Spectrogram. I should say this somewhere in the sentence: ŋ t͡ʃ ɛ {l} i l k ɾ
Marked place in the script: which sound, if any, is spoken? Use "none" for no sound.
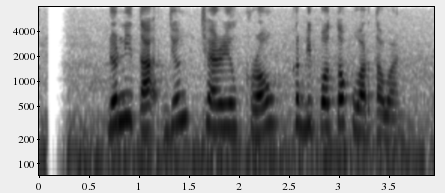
ɾ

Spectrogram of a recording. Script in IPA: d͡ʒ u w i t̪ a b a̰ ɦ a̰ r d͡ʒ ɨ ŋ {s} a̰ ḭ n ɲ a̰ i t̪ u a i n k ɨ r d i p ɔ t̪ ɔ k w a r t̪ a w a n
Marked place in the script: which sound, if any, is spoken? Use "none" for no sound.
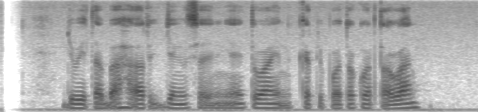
s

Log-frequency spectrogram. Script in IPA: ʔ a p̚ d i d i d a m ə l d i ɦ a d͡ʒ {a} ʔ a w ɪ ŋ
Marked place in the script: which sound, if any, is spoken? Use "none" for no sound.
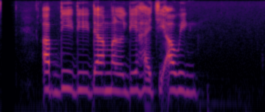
i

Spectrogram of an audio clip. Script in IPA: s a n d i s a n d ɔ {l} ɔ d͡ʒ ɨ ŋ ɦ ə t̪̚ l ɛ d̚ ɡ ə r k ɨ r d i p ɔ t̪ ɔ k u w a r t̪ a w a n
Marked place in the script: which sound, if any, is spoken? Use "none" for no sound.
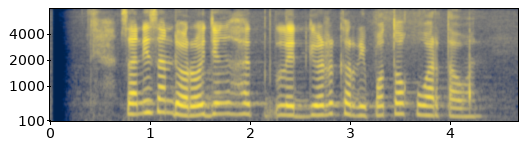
ɾ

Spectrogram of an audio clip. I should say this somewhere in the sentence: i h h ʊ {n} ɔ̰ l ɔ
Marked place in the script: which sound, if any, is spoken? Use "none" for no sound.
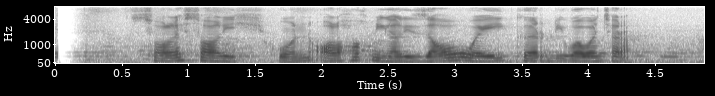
n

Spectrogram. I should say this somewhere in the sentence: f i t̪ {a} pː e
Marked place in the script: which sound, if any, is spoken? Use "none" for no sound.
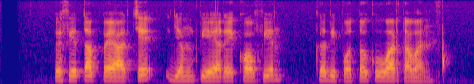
a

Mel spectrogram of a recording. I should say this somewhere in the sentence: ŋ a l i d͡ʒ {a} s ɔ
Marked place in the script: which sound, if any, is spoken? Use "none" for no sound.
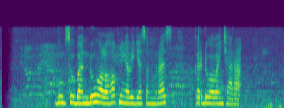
a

